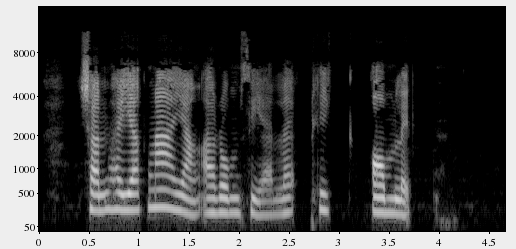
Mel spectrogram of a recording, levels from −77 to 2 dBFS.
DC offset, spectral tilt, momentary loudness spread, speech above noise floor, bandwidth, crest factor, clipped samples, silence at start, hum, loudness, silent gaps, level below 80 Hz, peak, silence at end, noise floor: under 0.1%; -3.5 dB/octave; 11 LU; 46 dB; 11.5 kHz; 18 dB; under 0.1%; 0.4 s; none; -19 LUFS; none; -62 dBFS; -2 dBFS; 0.95 s; -64 dBFS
